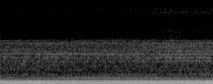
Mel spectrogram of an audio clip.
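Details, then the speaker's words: 2008 Dodge Caliber after alternator replacement: steady low idle hum, no dips or surges, while showing the engine should keep running off the alternator rather than the battery. Normal idle. "the motor should continue to run because it's supposed to be running off your alternator not your battery your batteries your backup"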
